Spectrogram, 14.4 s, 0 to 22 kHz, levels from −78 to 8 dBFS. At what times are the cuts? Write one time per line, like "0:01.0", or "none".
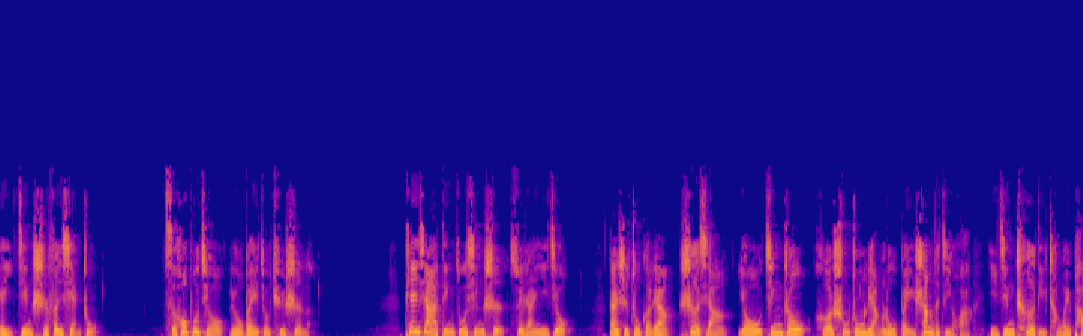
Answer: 0:02.1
